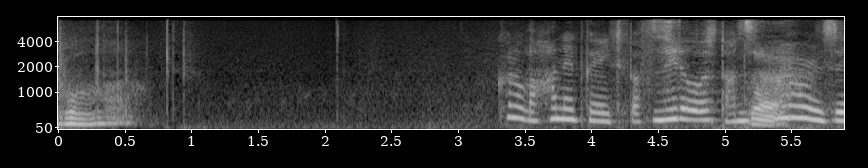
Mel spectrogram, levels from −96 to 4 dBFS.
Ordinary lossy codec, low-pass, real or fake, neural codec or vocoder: AAC, 32 kbps; 7.2 kHz; fake; codec, 16 kHz, 1 kbps, X-Codec, HuBERT features, trained on LibriSpeech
